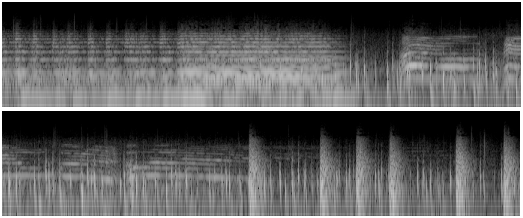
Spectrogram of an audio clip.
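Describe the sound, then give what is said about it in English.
Galloping hoofbeats of the Lone Ranger's horse Silver come in toward the end as a quick, steady run of sharp thuds, following a sustained tonal blare and a wavering, voice-like cry. “Horse with a speed of light, a cloud of dust, and a hearty high old silver, the Lone Ranger.”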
